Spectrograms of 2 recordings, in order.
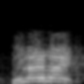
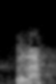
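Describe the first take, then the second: First: It is said in Tongzhou dialect, with a doubled 'lai'. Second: It is said in standard Mandarin, with one 'lai'. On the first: "到通州不这么说" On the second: "普通话没来"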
